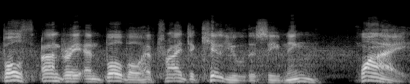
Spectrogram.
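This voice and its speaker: A hard-boiled investigator from a 1950s radio noir, cynical and world-weary. His voice sits at an ordinary male pitch and his delivery is terse and sardonic. The old recording carries a light layer of noise. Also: sing-song, unhurried, bright, forceful tone, poor audio. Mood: accusing, bitter. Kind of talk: 1950s radio noir acting and first-person narration.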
